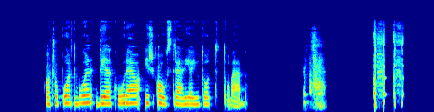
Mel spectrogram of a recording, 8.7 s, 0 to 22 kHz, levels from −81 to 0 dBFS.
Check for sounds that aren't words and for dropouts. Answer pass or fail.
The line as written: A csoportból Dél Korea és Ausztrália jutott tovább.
fail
